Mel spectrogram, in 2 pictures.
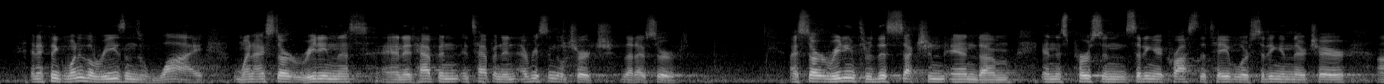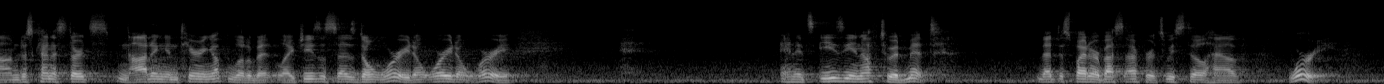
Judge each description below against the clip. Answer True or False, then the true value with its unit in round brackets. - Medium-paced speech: True (175 wpm)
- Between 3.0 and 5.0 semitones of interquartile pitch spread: False (2.6 semitones)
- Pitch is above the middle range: False (125 Hz)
